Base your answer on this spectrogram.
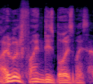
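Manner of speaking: suave, smooth movie-star voice impression.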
